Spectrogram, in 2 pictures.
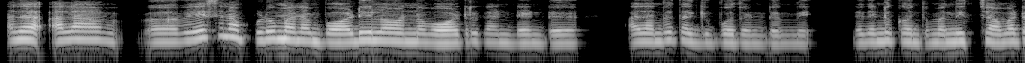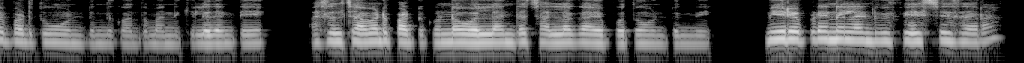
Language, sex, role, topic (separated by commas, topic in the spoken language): Telugu, female, host, మీ శరీరం పంపే సంకేతాలను మీరు సాధారణంగా ఎలా గుర్తిస్తారు?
